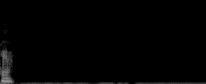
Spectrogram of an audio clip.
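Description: A spoken word cuts off right at the start, followed by faint, near-silent room tone with a steady low hum.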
